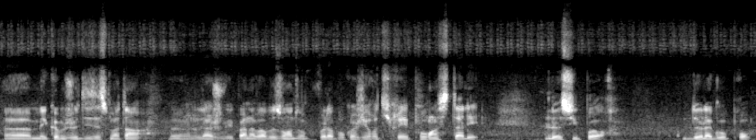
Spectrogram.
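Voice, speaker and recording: A man's voice: lowish voice, fairly quick, darkish tone. A man doing a casual, hesitant walkthrough of his bike gear for his channel, with many fillers and self-corrections. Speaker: cycling vlogger. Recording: dull lo-fi audio with faint ambient noise.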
